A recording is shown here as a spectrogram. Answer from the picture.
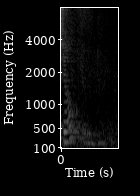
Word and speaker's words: gill: How do you say it, Jill? It's 4 ounces.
